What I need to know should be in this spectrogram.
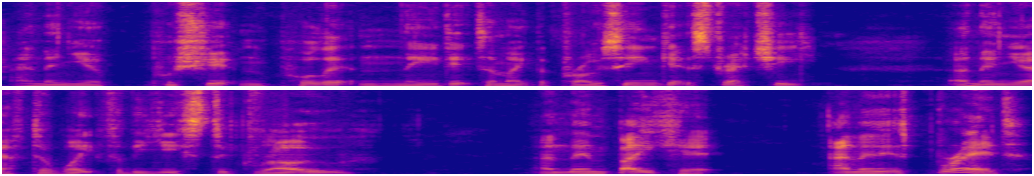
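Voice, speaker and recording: A man voicing a friendly, food-loving dragon who bakes at a café, chatting gently and earnestly in a rambling ASMR roleplay. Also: fairly low pitch, lively intonation, normal speed, vocal fry. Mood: friendly, interested, then earnest wonder. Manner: gentle, rambling, hesitant, earnest enthusiasm about baking. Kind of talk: ASMR roleplay, soft casual chat.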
